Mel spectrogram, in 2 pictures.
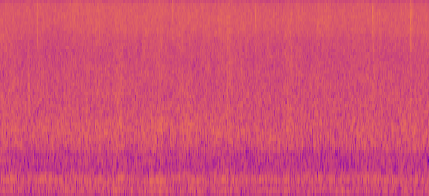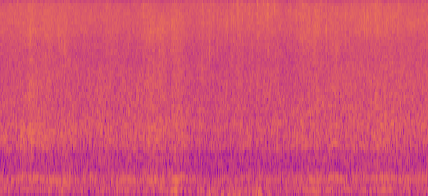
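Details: A swarm of bees leaving its hive fills the air with a dense, unbroken hum, low droning bands layered under a hissy wash, with a few louder close passes near the end.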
